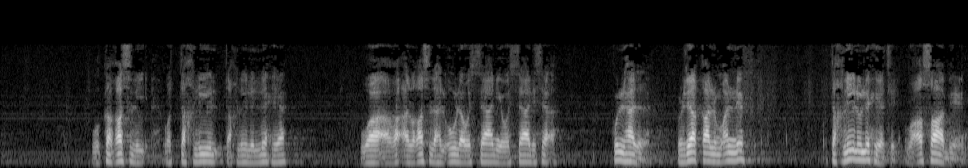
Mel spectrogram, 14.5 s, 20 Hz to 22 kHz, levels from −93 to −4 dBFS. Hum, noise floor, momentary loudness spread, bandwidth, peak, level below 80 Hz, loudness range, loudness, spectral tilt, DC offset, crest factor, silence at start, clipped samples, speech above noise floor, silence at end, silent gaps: none; -66 dBFS; 17 LU; 8.8 kHz; -8 dBFS; -80 dBFS; 5 LU; -30 LUFS; -6 dB/octave; under 0.1%; 22 dB; 1.4 s; under 0.1%; 37 dB; 0.05 s; none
